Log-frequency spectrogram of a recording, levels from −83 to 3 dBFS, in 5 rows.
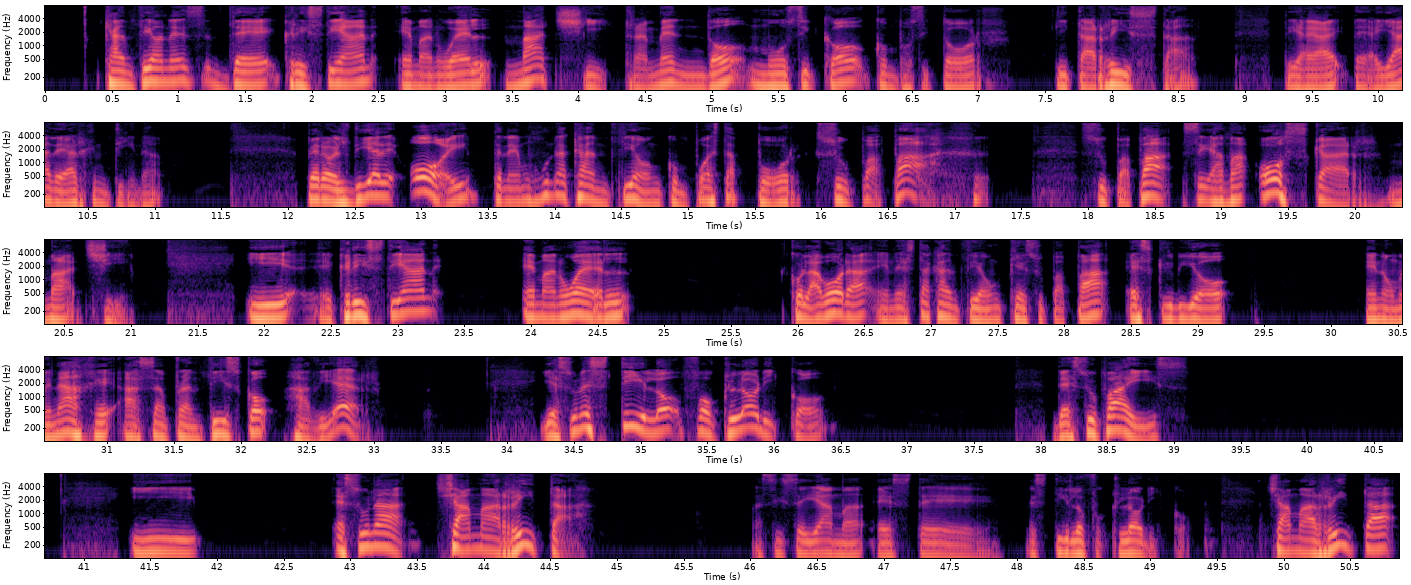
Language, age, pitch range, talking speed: Spanish, 50-69, 115-150 Hz, 80 wpm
